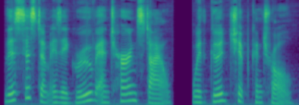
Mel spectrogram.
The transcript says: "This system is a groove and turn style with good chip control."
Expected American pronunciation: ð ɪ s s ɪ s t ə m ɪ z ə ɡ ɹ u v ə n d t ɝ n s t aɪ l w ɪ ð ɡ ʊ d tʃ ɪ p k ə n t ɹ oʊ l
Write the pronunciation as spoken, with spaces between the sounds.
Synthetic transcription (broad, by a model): ð ɪ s s ɪ s t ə m ɪ z ə ɡ ɹ u v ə n t ɝ n s t aɪ l w ɪ ð ɡ ʊ d tʃ ɪ p k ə n t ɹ oʊ l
